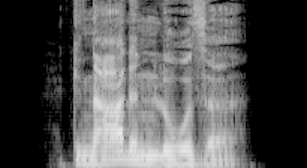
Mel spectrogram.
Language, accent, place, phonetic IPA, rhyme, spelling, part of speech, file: German, Germany, Berlin, [ˈɡnaːdn̩loːzə], -aːdn̩loːzə, gnadenlose, adjective, De-gnadenlose.ogg
- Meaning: inflection of gnadenlos: 1. strong/mixed nominative/accusative feminine singular 2. strong nominative/accusative plural 3. weak nominative all-gender singular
